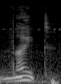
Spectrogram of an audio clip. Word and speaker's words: knight: 大约在一千年前呢，有些人是称为骑士，Knight，K-N-I-G-H-T，它跟夜晚 night 就是同音异义字。所以 K N 开头的英文字的 K 大致上是没有发音的，直接略过那个 K 啊，所以念作 Night。 Knights were important men who were good。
